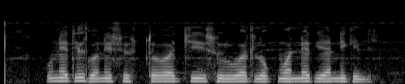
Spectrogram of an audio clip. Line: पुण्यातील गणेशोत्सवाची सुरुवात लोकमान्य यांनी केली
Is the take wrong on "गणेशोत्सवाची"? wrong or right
right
